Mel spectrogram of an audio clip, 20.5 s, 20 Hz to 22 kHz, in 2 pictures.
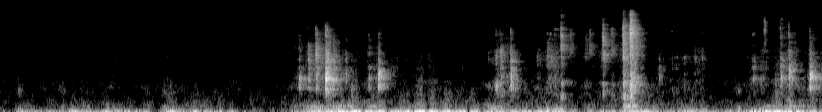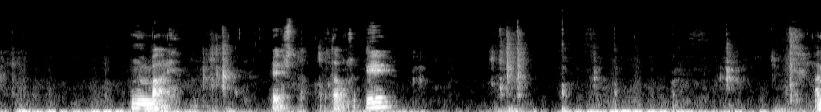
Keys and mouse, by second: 3.9 ctrl+z, 4.4-6.1 ctrl+drag, 6.1 s, 9.4 click, 9.7-13.6 ctrl+shift+middle drag, 12.9 ctrl+r, 13.6 right click, 14.3 2, 14.5 right click, 16.4 e, 17.4 click, 19.9-20.5 drag, 19.9 g.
